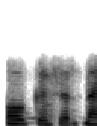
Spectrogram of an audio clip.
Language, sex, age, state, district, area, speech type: Kannada, female, 18-30, Karnataka, Koppal, rural, conversation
